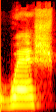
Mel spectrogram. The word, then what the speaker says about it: huit: du bois ou autrement prononcent naturellement wesh pour dire h. Mais à Villeneuve, tout le monde dit huit comme je l'ai entendu dire par des gens qui parlent français.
